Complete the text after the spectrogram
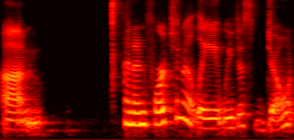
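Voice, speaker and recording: A woman speaks at a moderate pace with lively intonation and an American accent. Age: 20s. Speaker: startup CEO and eating disorder advocate. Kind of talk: interview.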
